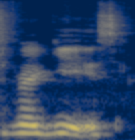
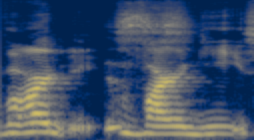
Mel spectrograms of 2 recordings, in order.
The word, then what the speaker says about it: Verghese: And, like, we looked it up, and it's Verghese, I think. But Catherine and I were on the train for a while saying Varghese.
